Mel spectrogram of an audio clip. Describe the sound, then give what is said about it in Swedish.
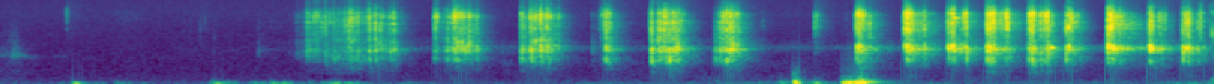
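Crisp crackling as chopsticks are drawn across and break apart the crunchy fried skirt, or wings, of gyoza while the first gyoza is pulled away to eat: a run of sharp brittle snaps that grows faster and denser, with a few soft low knocks. “Och du ska få höra här på hur det låter när man drar sina ätpinnar på det här, de här vingarna.”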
